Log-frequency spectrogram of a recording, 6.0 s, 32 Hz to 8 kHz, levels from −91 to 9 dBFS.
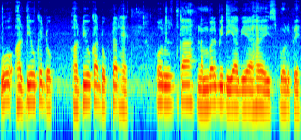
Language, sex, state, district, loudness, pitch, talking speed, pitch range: Hindi, male, Gujarat, Valsad, -13 LUFS, 125 Hz, 190 wpm, 120-140 Hz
